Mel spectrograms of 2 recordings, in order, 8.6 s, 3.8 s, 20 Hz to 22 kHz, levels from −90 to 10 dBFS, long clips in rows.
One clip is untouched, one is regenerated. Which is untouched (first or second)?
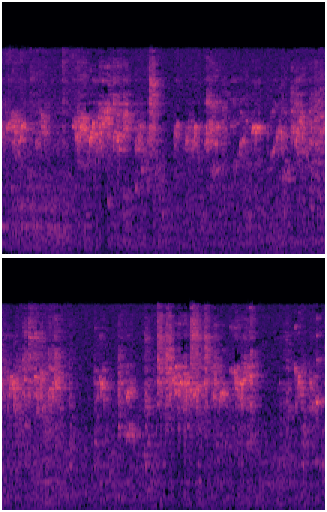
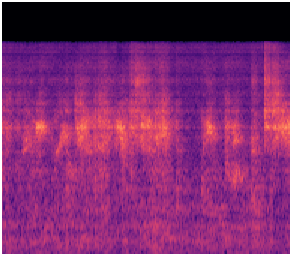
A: first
